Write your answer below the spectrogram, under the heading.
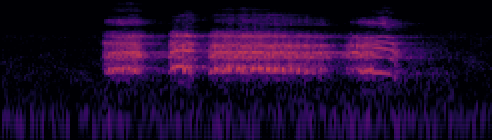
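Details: Decoy red junglefowl, said to crow just twice, delivering a strong raspy four-part crow: brief first syllable, quick second, long drawn middle, and a shorter dropping final note, with low background hum.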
